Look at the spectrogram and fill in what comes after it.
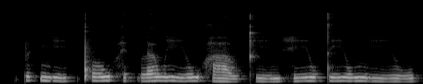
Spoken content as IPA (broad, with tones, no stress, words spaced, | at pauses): pɪ˥k̚ŋiː˨˥k̚pʰo˥whɪ˧k̚ lɐ˥wiː˨˥w haː˨˩wkʰiː˨˩mhiː˧w t̪iː˧wŋiː˨w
